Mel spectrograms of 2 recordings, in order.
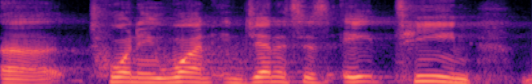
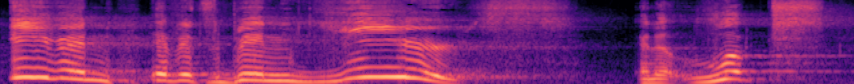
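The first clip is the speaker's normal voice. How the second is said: full-force preaching; 4 semitones higher, slower than usual. Acted. Preacher urging the congregation to believe the promise, slow and soaring. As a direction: build to the sermon's peak, stretching words.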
